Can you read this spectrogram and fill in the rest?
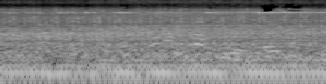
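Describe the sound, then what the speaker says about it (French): A freshly cleaned Citroën Saxo engine idles evenly, a steady low hum that stays at one level for the whole moment. "Le moteur tourne bien."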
